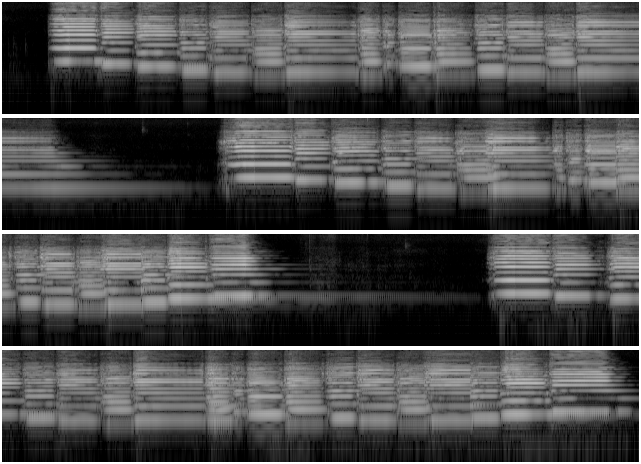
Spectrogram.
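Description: The first phrase of part A of the hornpipe Master Shanley's, composed by Morris Lennon, is played three times on a clear, bright melodic instrument. Each pass is a lively run of distinct notes, close and alone, separated by short pauses.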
